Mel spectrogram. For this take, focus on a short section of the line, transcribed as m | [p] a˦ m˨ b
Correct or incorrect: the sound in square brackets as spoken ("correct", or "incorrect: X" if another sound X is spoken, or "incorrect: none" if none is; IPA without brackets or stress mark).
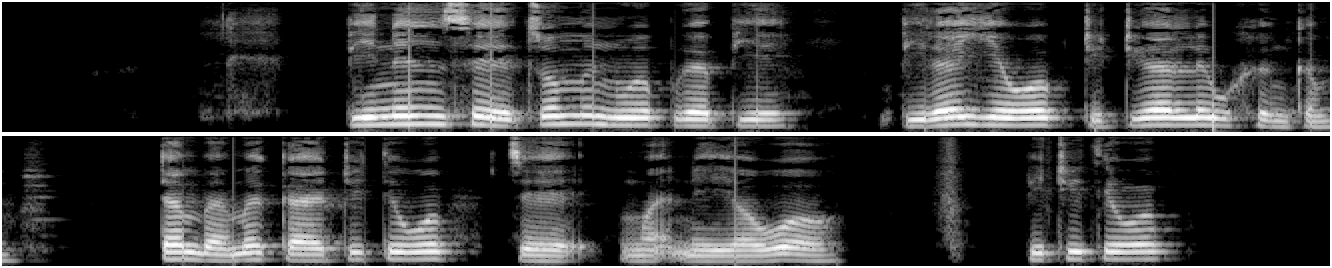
incorrect: t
